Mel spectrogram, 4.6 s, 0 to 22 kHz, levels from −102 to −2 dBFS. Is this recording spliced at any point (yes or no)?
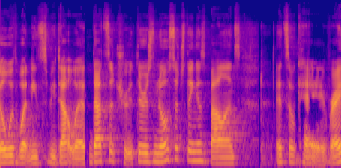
yes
